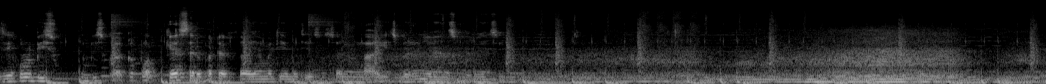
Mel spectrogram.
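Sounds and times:
speech: 0.0s - 5.8s
loud vehicle exhaust: 3.9s - 10.4s.

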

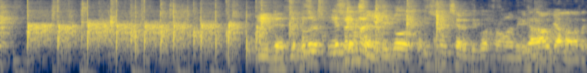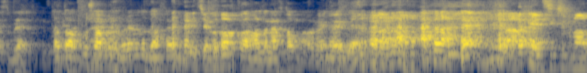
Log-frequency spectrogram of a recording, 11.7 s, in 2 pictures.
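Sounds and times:
hand clapping: 0.0s - 4.9s
speech: 2.7s - 11.7s
laughter: 7.4s - 11.7s.

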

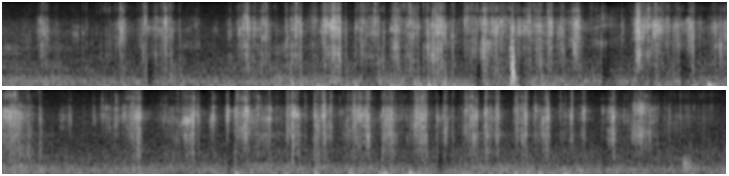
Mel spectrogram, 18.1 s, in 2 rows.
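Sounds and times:
liquid slime squished: 0.2s - 18.1s.

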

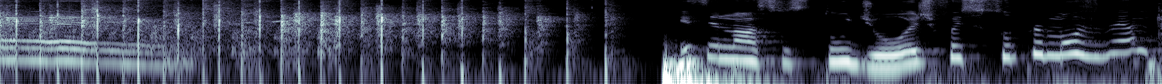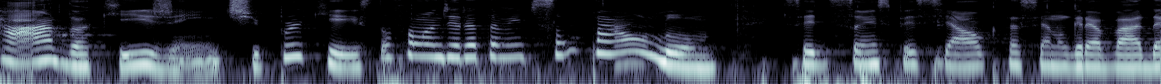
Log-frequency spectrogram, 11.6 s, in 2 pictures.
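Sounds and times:
short burst of applause with crisp hand claps: 0.0s - 3.2s
speech: 3.6s - 11.6s.

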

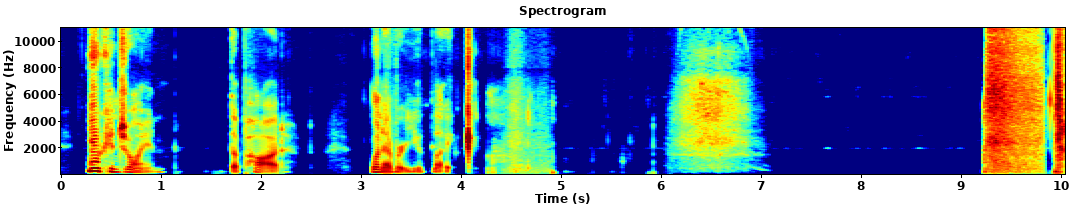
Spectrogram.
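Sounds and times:
speech: 0.3s - 1.1s, 1.7s - 2.4s, 3.1s - 4.0s
breathing into a microphone: 2.6s - 2.9s, 4.4s - 5.0s, 6.0s - 7.1s, 9.2s - 9.9s.

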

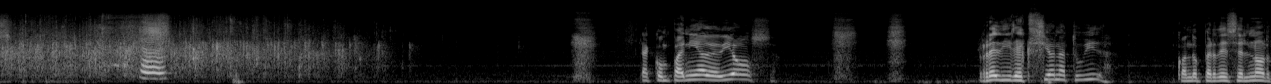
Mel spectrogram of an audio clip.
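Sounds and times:
crowd cheering: 0.0s - 4.1s
audience applause: 0.0s - 4.2s
speech: 1.4s - 1.8s, 6.4s - 7.8s, 9.8s - 11.2s, 11.8s - 12.7s.

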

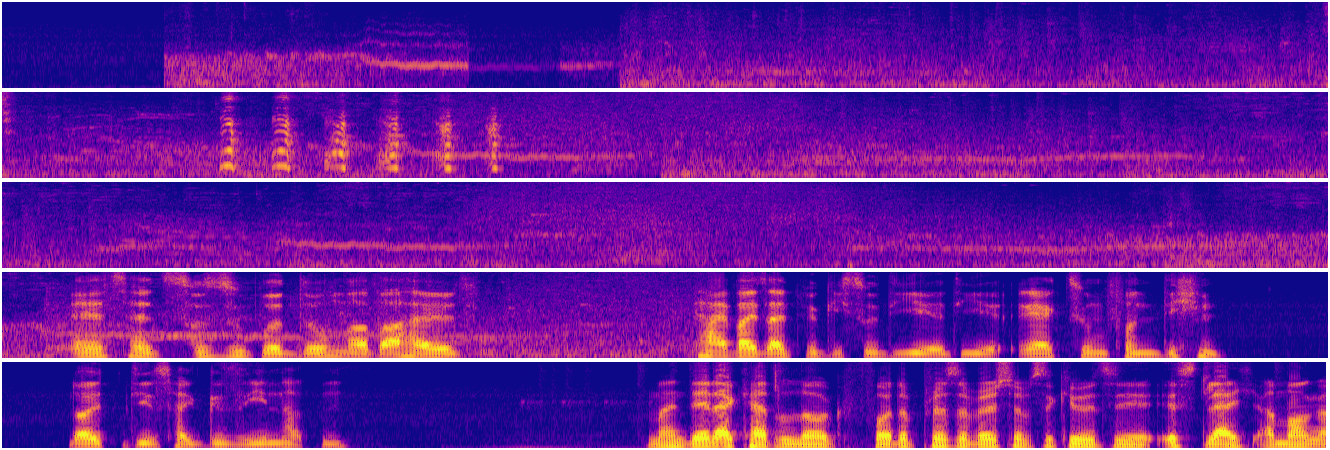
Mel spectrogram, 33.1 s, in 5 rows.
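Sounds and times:
prolonged car pile-up crash: 3.0s - 7.6s, 9.3s - 20.2s
laughter: 7.3s - 9.3s
speech: 20.2s - 22.5s, 23.4s - 26.1s, 26.8s - 28.3s, 29.7s - 33.1s.

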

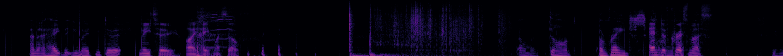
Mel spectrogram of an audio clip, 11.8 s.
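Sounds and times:
speech: 0.4s - 4.0s, 8.2s - 10.8s, 11.6s - 11.7s
newspaper being crumpled: 5.3s - 8.1s.

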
